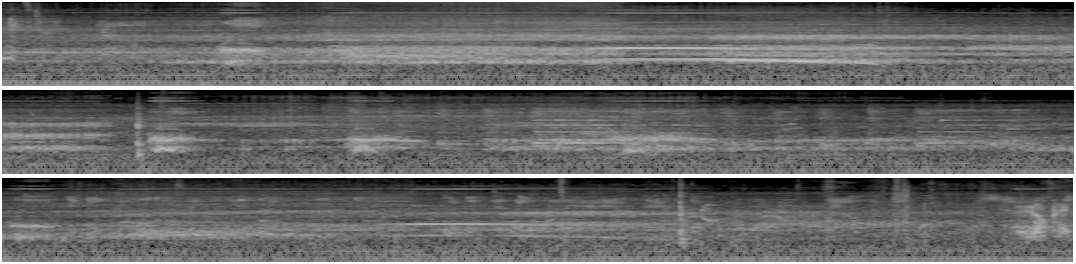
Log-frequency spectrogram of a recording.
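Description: Halloween animatronic props playing their sound tracks: spooky music mixed with indistinct voices and effects, with a held tone rising out of it twice.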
